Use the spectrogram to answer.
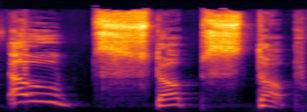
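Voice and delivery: high plea, dropping on the repeat; overwhelmed with delight; ecstatic cry. A narrator's reading. Mole begging Rat to stop listing food, ecstatic. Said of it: "cried the Mole in ecstasies".

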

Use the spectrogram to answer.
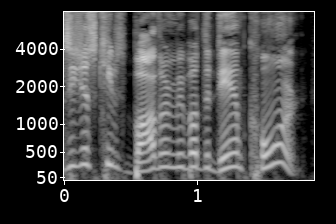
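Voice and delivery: high-pitched imitated griping; hammed-up exasperation; exasperated rant. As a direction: gripe like a cook at the end of his rope. Acting out friend's exasperated complaint.

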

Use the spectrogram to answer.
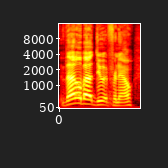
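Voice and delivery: usual speaking voice

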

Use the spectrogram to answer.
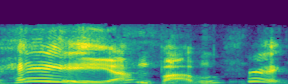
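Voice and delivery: high, bouncy little alien hello; lightly voiced tiny alien introducing himself; mock cheerful tiny alien; chirpy alien greeting. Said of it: "he's like".

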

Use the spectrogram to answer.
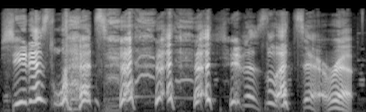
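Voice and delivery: real laughter breaking up the words; laughing. Real, not acted. Telling mom's grocery store fart story, really cracking up. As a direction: squeal with laughter mid-sentence, barely getting it out.

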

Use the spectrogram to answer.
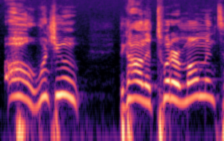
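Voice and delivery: imitating strangers. Stranger recognises him, high eager voice. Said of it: "we're like".

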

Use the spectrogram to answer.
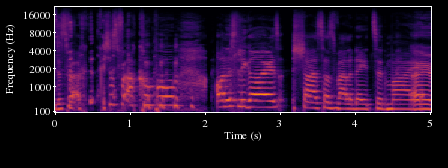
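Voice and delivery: lightly put-on British accent; a playful touch of British accent. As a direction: play at sounding British for a moment. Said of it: "talk in my British accent".

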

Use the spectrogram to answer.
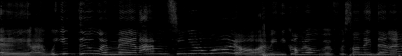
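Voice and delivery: high-pitched South Philly Italian caricature; pushy Italian-American relative impression; loud, obnoxious Italian-American accent. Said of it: "They're really loud, very obnoxious".

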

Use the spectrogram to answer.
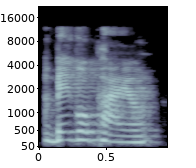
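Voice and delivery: "Begopayo" said level, no stress on any syllable; "Begopayo" even and flat as a plain statement; flat Korean tone. Shown as a demonstration. Showing the host a flat Korean statement, "Begopayo" kept level.

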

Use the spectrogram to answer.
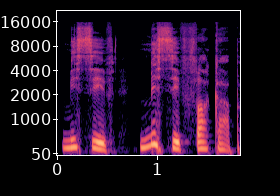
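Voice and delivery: put-on Australian accent drifting into New Zealand; bad Australian accent. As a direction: try the Australian missive for massive. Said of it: "I can't do an Australian accent very well".

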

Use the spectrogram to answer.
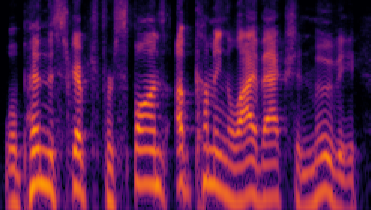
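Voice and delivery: loud, high-energy headline reading; news read. Real, not acted. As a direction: announce it like breaking entertainment news. Reads news item.

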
